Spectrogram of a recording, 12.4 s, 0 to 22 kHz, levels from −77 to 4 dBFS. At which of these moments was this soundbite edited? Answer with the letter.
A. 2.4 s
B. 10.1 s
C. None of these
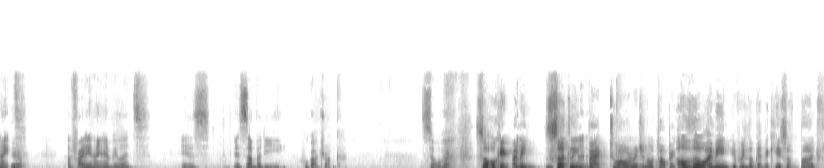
B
